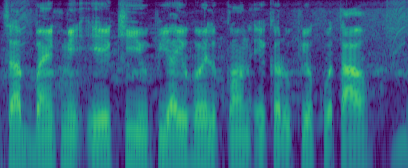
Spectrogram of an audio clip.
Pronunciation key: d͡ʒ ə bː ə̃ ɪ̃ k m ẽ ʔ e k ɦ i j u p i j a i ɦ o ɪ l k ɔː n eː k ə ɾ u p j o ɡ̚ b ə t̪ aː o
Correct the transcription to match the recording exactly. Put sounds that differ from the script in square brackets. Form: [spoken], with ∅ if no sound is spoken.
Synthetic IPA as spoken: d͡ʒ ə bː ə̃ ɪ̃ k m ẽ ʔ e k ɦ i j u p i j a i ɦ o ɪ l k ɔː n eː k ə ɾ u p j o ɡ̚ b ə t̪ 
